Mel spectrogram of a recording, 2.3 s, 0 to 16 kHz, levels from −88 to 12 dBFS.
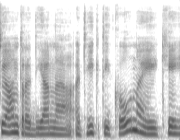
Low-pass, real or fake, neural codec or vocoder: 14.4 kHz; fake; codec, 44.1 kHz, 3.4 kbps, Pupu-Codec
